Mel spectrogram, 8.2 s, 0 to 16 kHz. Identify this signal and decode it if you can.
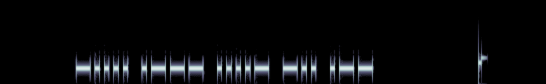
Morse code, heard as a keyed tone, about 17 wpm, 700 Hz. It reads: 6J4DW
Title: Five Challenging Letter-Number Combinations 17wpm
